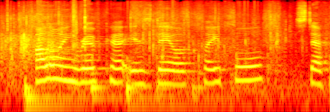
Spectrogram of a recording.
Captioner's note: applause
